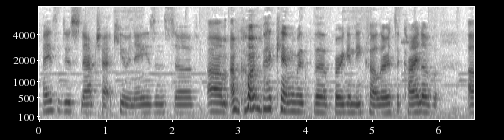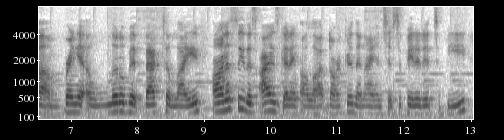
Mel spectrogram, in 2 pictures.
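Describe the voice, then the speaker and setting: Young woman vlogger, lowish and nasal from a cold, chatty and apologetic, soft music bed. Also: steady tone, moderate pace. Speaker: beauty vlogger. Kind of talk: casual makeup tutorial chat. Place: small home studio with plain wall.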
